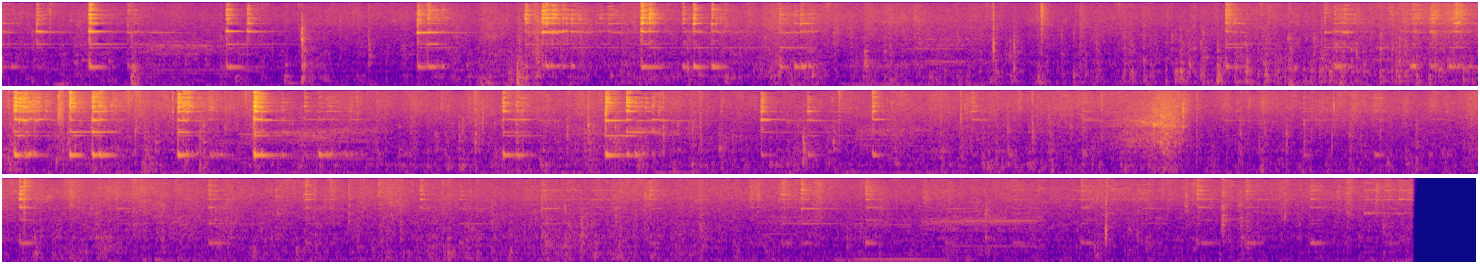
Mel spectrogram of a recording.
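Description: Flock of sheep on the move along a wooden boardwalk: bells clanking, many hooves clicking on the planks, and a few short low bleats.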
